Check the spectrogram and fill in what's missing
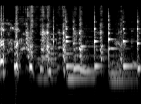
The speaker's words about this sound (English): Oh, man. Turn off your phone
